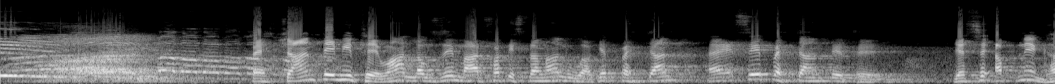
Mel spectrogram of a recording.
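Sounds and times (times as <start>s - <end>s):
crowd roaring in unison answering a religious slogan: 0.0s - 1.7s
speech: 2.6s - 10.5s.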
